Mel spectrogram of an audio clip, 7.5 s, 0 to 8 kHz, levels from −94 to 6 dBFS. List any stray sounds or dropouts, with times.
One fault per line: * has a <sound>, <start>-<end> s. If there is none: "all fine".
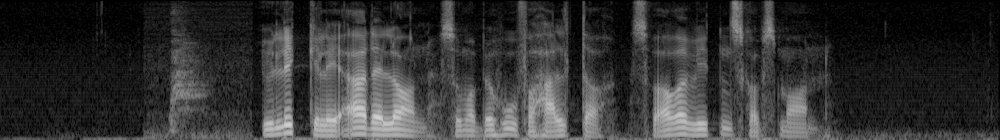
* has a bark, 1.3-1.6 s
